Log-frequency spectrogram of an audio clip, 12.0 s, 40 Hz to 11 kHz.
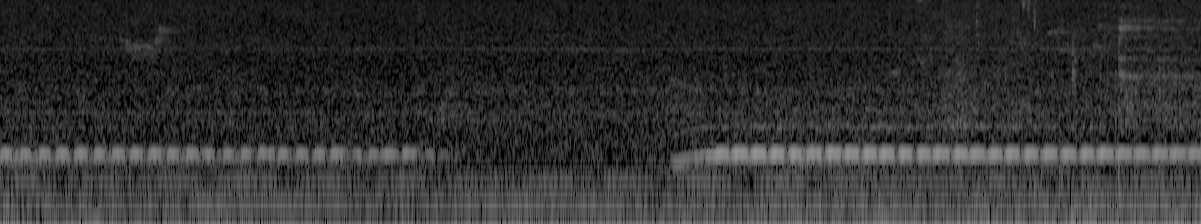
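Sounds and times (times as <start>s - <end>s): faint low wavering tone: 0.0s - 12.0s.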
